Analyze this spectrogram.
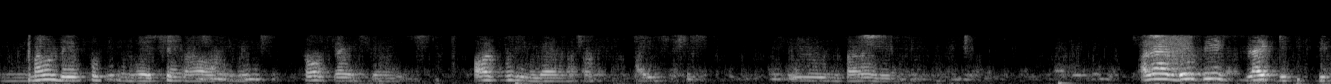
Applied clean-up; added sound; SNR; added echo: neural separator model SepFormer DNS4.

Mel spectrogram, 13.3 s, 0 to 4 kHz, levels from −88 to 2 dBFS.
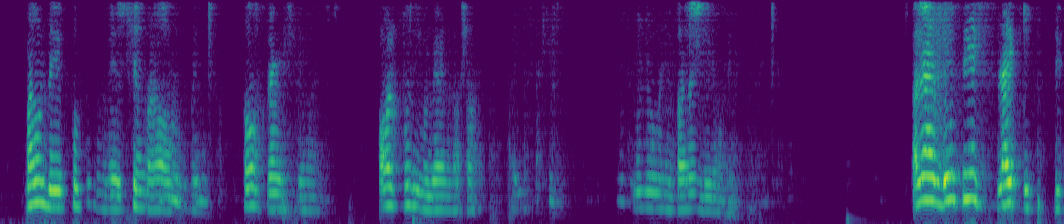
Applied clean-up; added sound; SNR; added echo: neural mask model DeepFilterNet 3.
